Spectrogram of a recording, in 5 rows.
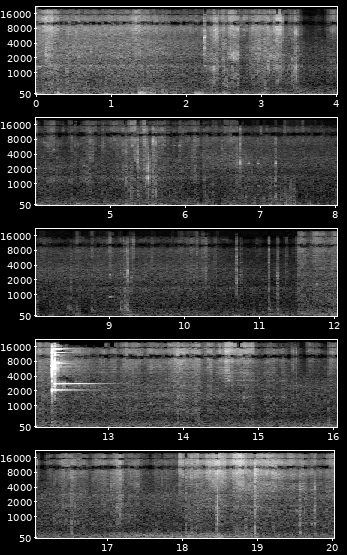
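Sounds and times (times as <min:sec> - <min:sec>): bright metallic ding: 0:12.2 - 0:13.1.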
